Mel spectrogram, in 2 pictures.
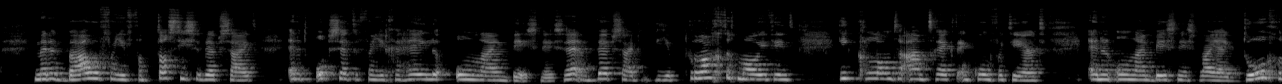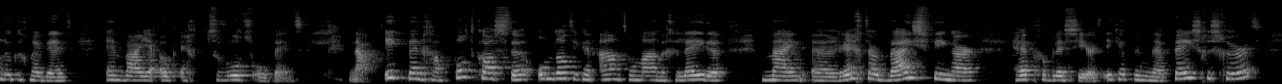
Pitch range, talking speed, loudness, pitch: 195-250 Hz, 150 wpm, -31 LUFS, 220 Hz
